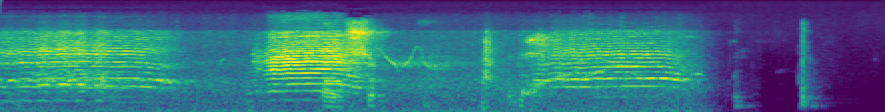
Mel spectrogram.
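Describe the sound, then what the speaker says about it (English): Goats on a farm bleat in several loud, wavering calls close by, followed by a couple of short clicks, with a brief spoken word. "I heard goats in a farm."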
